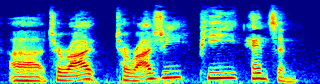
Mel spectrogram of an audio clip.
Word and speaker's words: Taraji P. Henson: Taraji P. Henson.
